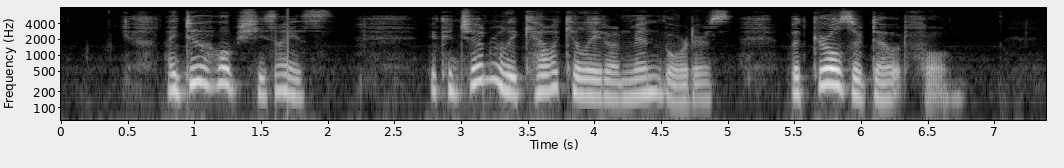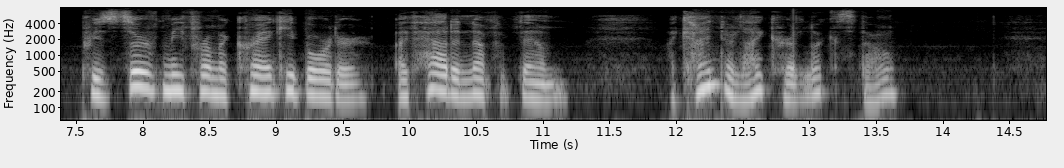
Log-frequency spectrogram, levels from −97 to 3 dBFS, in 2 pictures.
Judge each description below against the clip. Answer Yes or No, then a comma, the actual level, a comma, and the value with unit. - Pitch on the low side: No, medium, 185 Hz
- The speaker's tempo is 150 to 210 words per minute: No, slow, 135 wpm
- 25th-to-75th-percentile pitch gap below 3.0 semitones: No, average, 4.7 semitones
